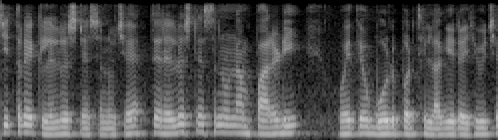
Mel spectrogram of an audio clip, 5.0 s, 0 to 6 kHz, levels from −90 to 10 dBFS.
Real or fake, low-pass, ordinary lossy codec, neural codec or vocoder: real; 5.4 kHz; none; none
